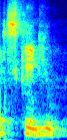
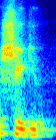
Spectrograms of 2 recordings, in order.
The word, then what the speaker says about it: schedule: Americans say schedule. Britishers say schedule.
